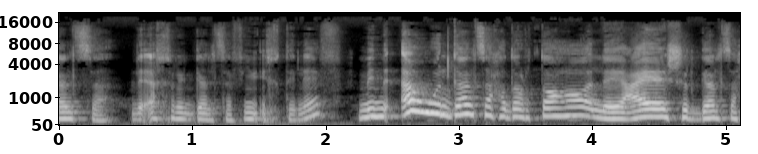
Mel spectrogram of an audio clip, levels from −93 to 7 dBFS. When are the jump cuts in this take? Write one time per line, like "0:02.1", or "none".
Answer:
0:02.2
